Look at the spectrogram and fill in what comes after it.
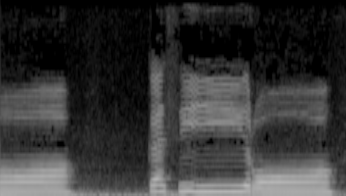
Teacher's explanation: यहाँ पे सा को पढ़ते हुए सीन की आवाज़ नहीं आनी चाहिए, सा, कसी, कसी नहीं होना चाहिए, यहाँ पे खास ख्याल रखना है।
